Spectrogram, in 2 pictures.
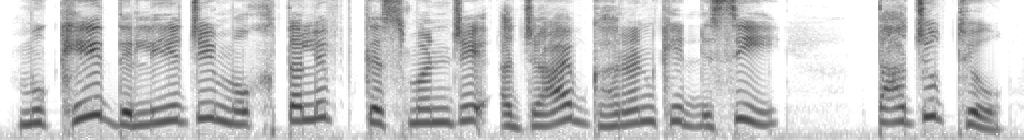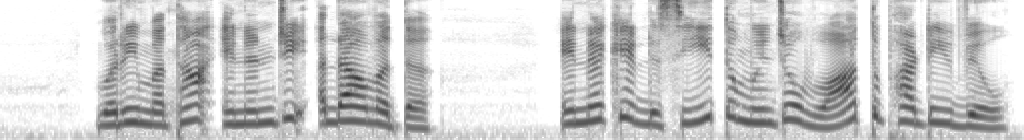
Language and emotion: Sindhi, surprised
